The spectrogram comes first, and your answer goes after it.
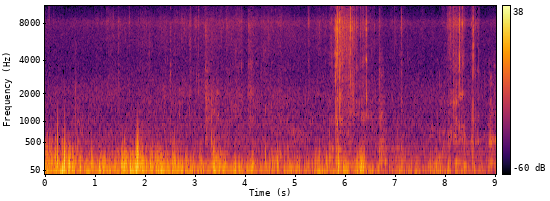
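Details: An elephant called Meri crunching sugarcane, recorded close for ASMR. Dense low grinding and thudding chews fill the opening seconds, then sharper crackling snaps of cane rise around the middle and near the end.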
